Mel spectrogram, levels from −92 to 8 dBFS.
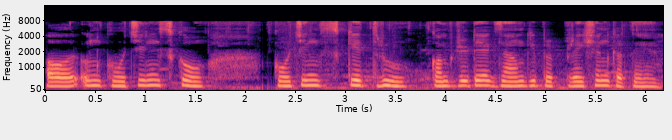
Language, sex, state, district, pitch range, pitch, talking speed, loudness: Hindi, female, Uttar Pradesh, Jyotiba Phule Nagar, 190-220 Hz, 200 Hz, 125 wpm, -15 LUFS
